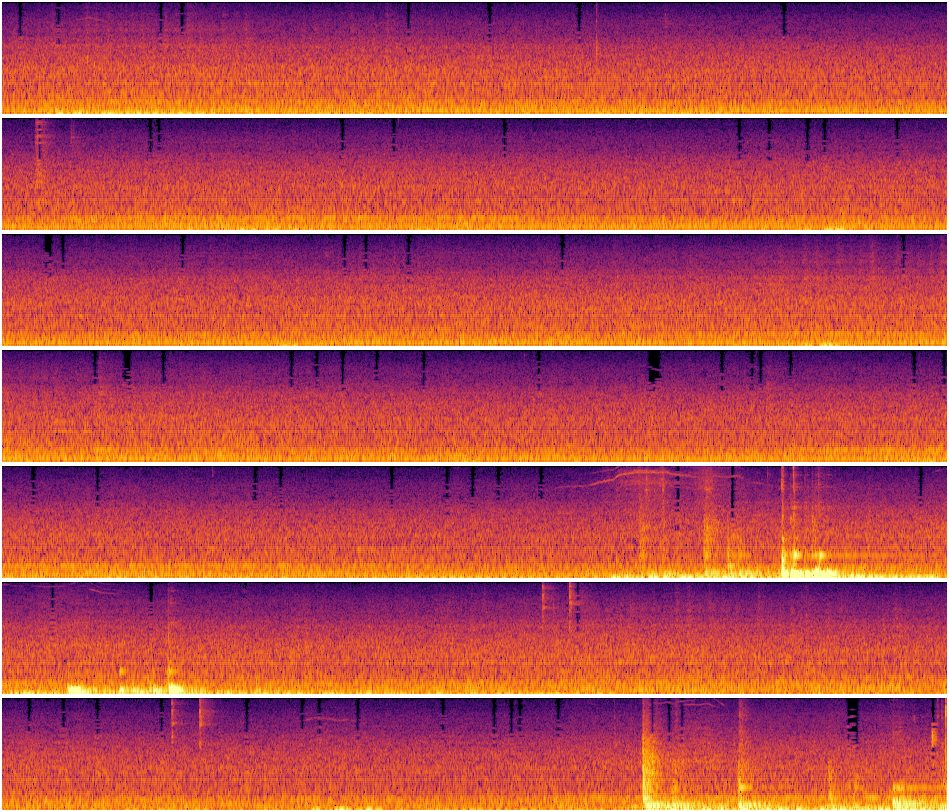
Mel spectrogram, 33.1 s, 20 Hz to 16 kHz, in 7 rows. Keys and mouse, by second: 3.4 g, 4.4 s, 4.8-9.1 drag, 9.1 KP_3, 12.5 r, 13.7 r, 14.5 g, 17.1 s, 18.3 r, 19.3 g, 20.3 Tab, 21.1 ctrl+Tab, 22.7 ctrl+Tab, 23.5 z, 25.9 x, 27.2 z, 27.7 ctrl+Tab, 31.0 right click, 32.0 ctrl+z.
